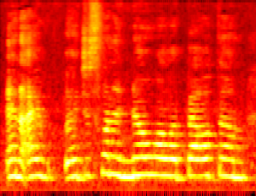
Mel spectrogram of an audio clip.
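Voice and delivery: high, loud, gushing retold voice; eager wife. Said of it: "'Cause she was like".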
